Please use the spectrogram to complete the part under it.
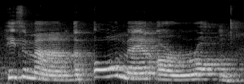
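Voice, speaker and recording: A woman's voice: fairly high pitch, animated, a little slow, highs cut off. A woman playing a bossy, man-hating ringleader in a stage farce, righteous and declamatory. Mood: righteous, defiant. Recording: very echoey stage, faint noise.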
